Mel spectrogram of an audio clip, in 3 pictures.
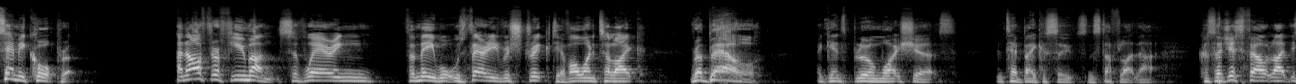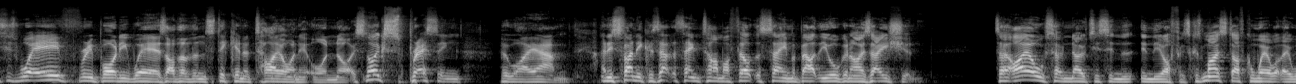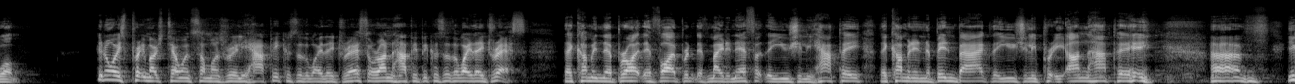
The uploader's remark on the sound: Live Course Recording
